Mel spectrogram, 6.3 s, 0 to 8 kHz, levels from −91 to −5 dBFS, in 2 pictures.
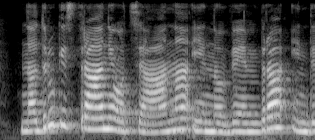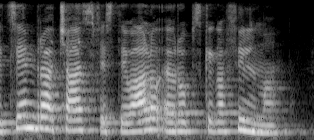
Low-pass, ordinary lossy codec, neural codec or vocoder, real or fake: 7.2 kHz; Opus, 32 kbps; none; real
